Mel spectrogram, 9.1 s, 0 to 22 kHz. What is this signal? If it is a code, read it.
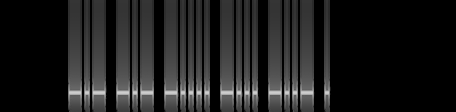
Morse code, heard as a keyed tone, about 15 wpm, 700 Hz. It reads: KK6BXE
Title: USA Call Signs - 6 Characters - Repeated 3x - 15wpm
